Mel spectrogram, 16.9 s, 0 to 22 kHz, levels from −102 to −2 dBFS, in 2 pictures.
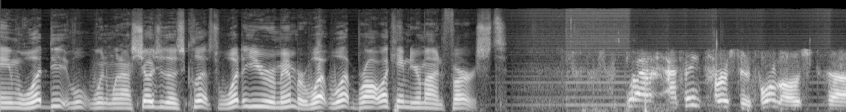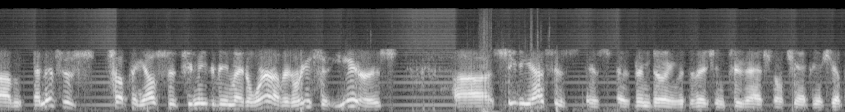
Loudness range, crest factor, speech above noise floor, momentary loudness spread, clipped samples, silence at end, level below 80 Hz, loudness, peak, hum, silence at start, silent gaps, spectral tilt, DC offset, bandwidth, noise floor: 3 LU; 14 dB; 28 dB; 11 LU; under 0.1%; 0.05 s; -48 dBFS; -15 LUFS; 0 dBFS; none; 0 s; none; -5 dB/octave; under 0.1%; 16 kHz; -44 dBFS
